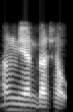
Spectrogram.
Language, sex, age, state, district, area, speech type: Bodo, male, 18-30, Assam, Kokrajhar, rural, conversation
